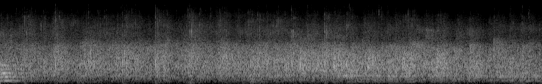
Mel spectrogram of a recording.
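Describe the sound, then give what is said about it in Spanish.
Sustained applause for God from an audience after a prayer, a dense steady wash of many hands clapping at once, fairly loud and continuous throughout with no speech over it. “Denle un aplauso a Dios, por favor.”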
